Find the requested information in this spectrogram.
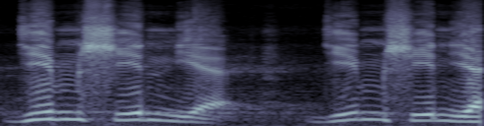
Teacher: Jim Shin ya ini berada di tengah lidah kesalahan umum yang sering terjadi keluarnya dari ujung lidah sehingga bunyinya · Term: huruf Jim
